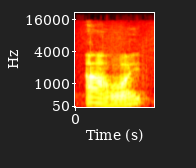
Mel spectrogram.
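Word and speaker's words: Ajoite: let's move on okay this next piece is owl white uh or addrei depending on how you like to pronounce it apparently the correct pronunciation is ahoy uh this piece comes from uh a place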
